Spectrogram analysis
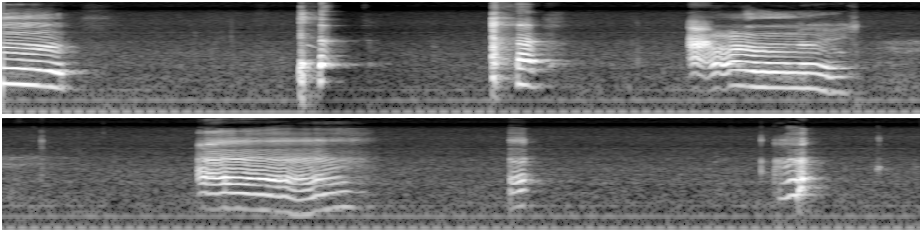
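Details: Baby with hiccups he dislikes: short vocal bursts and whimpering, with hiccuping and a few brief sharp ordinary coughs in between; cough.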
